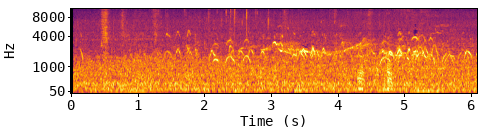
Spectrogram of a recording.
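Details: Canada geese with goslings. Many soft, thin, arched peeping notes rise and fall rapidly and overlap, over a steady low rumbling background.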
